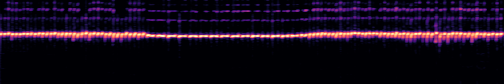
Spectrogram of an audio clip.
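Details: Russian canary, a breed kept for singing, with a tutor song for young canaries: an unbroken, rapid rolling trill, steady in pitch and very high, running the whole time with slight swells in loudness.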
